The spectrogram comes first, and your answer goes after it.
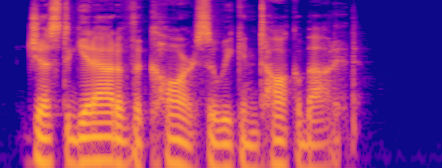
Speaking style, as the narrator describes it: He says flatly

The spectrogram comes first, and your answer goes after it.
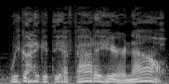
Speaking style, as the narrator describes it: I told E in a hushed but anxious tone

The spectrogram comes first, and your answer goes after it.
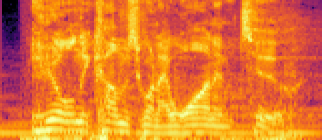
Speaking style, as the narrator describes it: he snapped

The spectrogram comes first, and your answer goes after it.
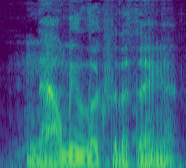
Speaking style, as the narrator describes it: I growled

